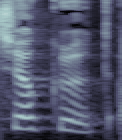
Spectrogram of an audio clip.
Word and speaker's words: chucrut: El chucrut, chocrut o chocrut, ¿cómo se dice? La col fermentada, chocrut. Es chucrut ok.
